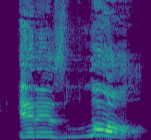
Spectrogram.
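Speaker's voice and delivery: loud, high proclaiming voice with "law" drawn out. Quoting a woman's line from a YouTube talk in Oprah voice. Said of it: "in her Oprah voice".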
